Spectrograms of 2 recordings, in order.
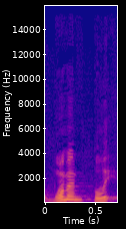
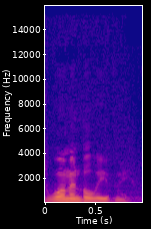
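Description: First: A curt, scolding "Woman"; harsh "Woman". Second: Soft, low "Woman, believe me"; gentle appeal. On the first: Shown as a demonstration. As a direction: snap out "Woman" as a rebuke. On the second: Retold or imitated. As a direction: say "Woman" tenderly, not harshly. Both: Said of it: "he's not like".

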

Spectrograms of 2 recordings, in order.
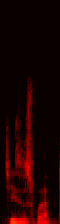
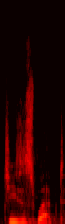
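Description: First: Fading to a near whisper; softer still, reverent; barely audible. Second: Almost whispered, very soft; barely voiced, reverent; hushed. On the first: Acted. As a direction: drop it to nothing. Repeated even softer. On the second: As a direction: let it fall to a hush. Quoting the shortest verse softly.

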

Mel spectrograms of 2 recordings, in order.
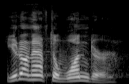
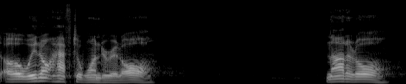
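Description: First: Said in the usual way. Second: Soft, low comfort to a worried congregation; soft reassurance. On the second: Real, not acted. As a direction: lower and much softer, gently reassuring.

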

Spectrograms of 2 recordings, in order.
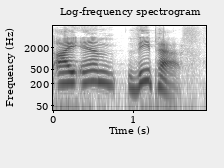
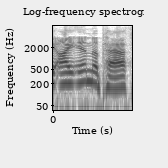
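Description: First: Slow, higher-pitched, "the" set apart as "thee"; stress on THE. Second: Said in the usual way. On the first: Shown as a demonstration. Preacher contrasting Jesus's exclusive claim, "the" stressed. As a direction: land hard on "the", the one and only. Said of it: "He says". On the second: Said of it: "He doesn't just say".

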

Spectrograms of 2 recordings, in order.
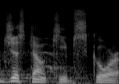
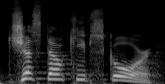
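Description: First: Lower, softer, slow scornful repeat. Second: Slow, higher mock of silly advice; mocking quote. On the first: Retold or imitated. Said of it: "Are you kidding me?". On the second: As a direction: parrot the advice slowly, pitched up. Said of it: "someone would say something even more stupid".

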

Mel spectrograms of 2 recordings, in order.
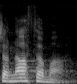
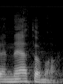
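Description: First: "anathema" with a broad AH in the second syllable. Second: "anathema" with a flat A as in cat; short-a anathema. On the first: Preacher names the Greek word for accursed, broad-a anathema. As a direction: say "anathema" as a-NAH-thema. Gives two pronunciations of the word. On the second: Preacher offers how some people say it, short-a anathema. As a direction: say "anathema" as a-NATH-ema. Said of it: "Some people say anathema". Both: Shown as a demonstration.

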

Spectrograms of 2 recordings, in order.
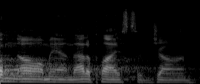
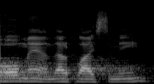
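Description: First: Dropping low and much softer, pointing the finger; a quiet self-satisfied "that's about John"; mildly smug, blaming someone else; smug deflection. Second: Soft, humbled self-recognition; a quiet "oh man, that's me"; said as a hint of conviction, turning it inward; humble realization. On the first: Retold or imitated. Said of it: "do you look around and go". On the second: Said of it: "do you read it and go".

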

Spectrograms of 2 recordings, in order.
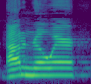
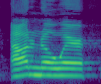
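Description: No difference in how they are said.

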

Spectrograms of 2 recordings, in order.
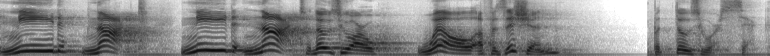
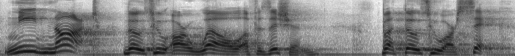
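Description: First: "Need not, need not" hit hard, very slow; emphasis on need not. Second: "Need not" first, slow and drawn out; literal word order. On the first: Pastor underlining Jesus' words for the church, slow and emphatic. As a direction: lean on "Need not" as if bolded. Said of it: "like he underlined it or he bolded it". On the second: Pastor reading the Greek order to the church, slow and deliberate. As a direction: slowly read "Need not those who are well a physician". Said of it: "it reads like this". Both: Shown as a demonstration.

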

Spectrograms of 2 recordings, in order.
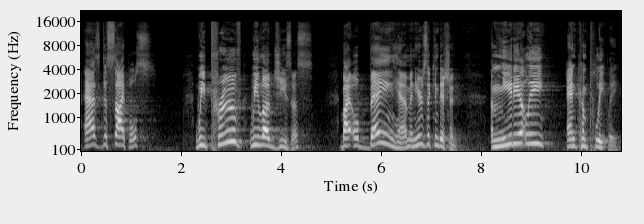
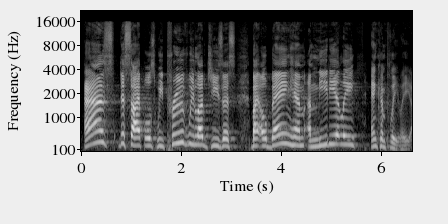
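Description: First: Slow, every word weighted; slow emphatic statement. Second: Said in the usual way. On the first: Shown as a demonstration. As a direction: lay out the key thought slowly, word by word. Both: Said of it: "my key thought for today is this".

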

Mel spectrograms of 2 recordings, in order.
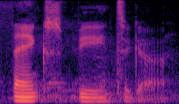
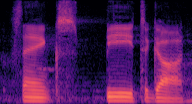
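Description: First: Said in the usual way. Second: Slow, drawn-out teacherly prompt; kindergarten teacher voice. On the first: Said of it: "Say it loud today". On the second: Shown as a demonstration. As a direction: spell it out slowly like to small children. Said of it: "I know I sound like a kindergarten teacher".

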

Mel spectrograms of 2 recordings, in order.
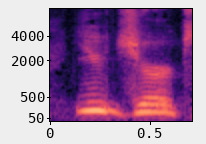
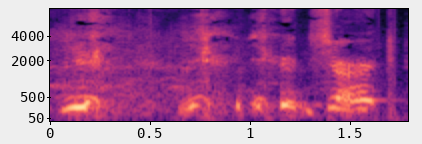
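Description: First: Said in the usual way. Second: High, teary laugh breaking on "jerk"; laughing through tears. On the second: Real, not acted. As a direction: choke up while laughing fondly. Laughing, choking up about Scott.

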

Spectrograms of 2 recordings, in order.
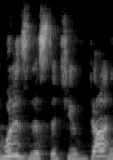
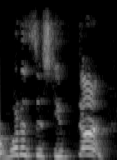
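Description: First: Said in the usual way. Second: High-pitched, astonished rebuke; rebuking. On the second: Acted. Sailors confronting runaway Jonah, rebuking. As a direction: scold in a raised pitch, aghast. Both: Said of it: "unbelievers rebuking the believer".

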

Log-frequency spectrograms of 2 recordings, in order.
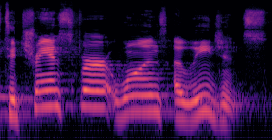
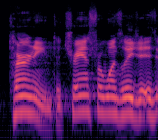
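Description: First: Slow emphasis. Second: Said in the usual way. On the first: Shown as a demonstration. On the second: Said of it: "The word turning here means".

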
